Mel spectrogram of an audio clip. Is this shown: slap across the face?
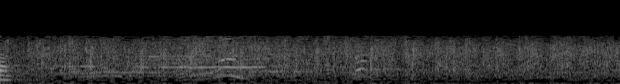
no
